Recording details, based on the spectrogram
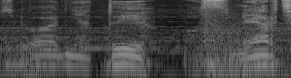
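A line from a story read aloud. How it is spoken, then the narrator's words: Barely audible whisper. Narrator (Russian): прошептал он так тихо, что не услышал собственного голоса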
